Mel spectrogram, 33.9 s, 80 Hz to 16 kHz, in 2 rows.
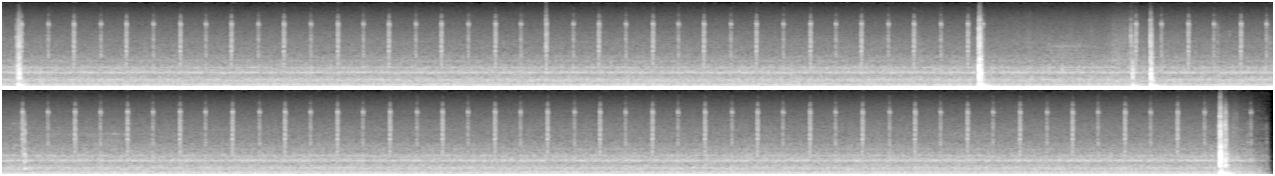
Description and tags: Honda Interior Blinker Idling 05032020
Honda HRV Interior, Recorded with H4n Zoom and a XM-55 Condensor Shotgun Mic
car, interior, vehicle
